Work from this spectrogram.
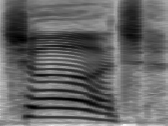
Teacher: ಚರ್ಚ್ ದೀರ್ಘ ಇದೆ ಅಲ್ಲಿ, ಚರ್ಚ್. ರಾ ಸೌಂಡ್ ಹೇಳ್ತಾನೆ ಇಲ್ಲ ನಾವಲ್ಲಿ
